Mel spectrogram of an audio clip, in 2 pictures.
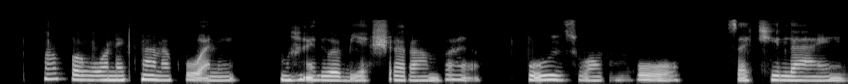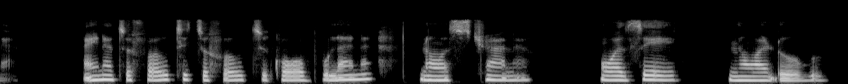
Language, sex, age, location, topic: Swahili, female, 18-24, Wajir, finance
